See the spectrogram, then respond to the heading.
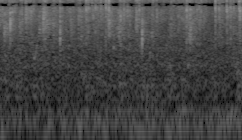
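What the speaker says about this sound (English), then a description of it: "You see it's still raining." Steady rain falls continuously, a dense hiss of drops striking surfaces close by, heard alone at an even level with no voices.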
